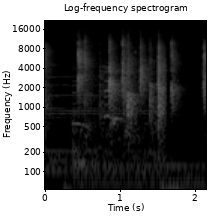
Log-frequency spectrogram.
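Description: Near silence between songs, with a handful of faint, irregular hand claps.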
